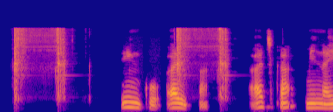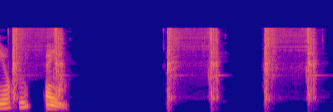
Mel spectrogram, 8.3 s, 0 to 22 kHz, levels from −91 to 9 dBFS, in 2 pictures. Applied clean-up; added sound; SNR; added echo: classical method Wiener filter.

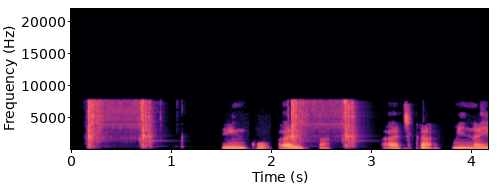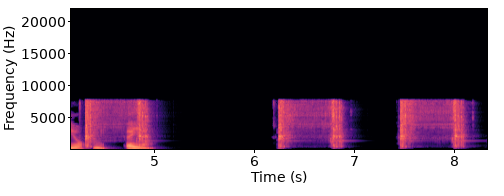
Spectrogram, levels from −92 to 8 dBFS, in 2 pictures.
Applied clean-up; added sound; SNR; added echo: classical method log-MMSE.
